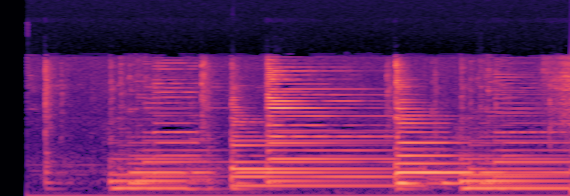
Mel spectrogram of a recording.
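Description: Acoustic dreadnought guitar fingerpicked in a blues style: a short phrase of plucked chords left to ring, a new chord about every half second to a second.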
